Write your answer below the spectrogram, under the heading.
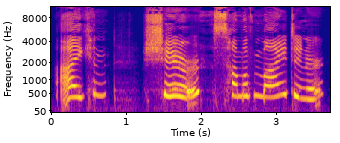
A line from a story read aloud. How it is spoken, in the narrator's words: choked out between sniffs and snobs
